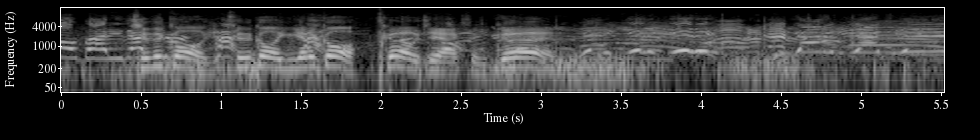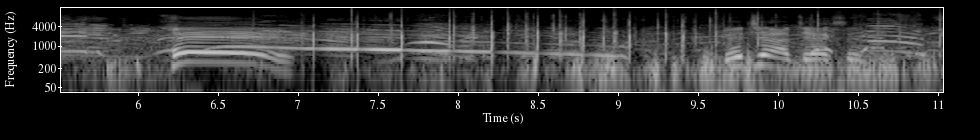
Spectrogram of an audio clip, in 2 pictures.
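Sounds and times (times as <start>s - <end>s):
fast hand clapping: 7.0s - 11.0s.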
